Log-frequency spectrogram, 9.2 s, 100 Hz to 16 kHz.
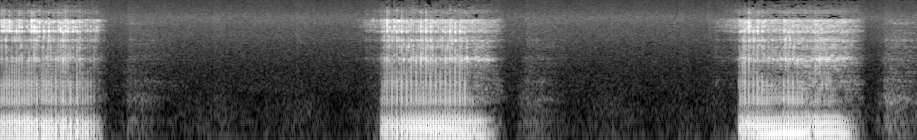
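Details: Loud, low, rumbling snores about every 3.5 seconds, roughly 17 breaths a minute, with quiet exhales between, during a short, light nap; ordinary snoring.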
